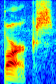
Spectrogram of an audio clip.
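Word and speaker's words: Barq's: cream above nw is what i call barks b-a-r-q-u-s that's how you spell it barks has more of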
